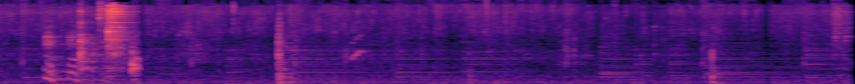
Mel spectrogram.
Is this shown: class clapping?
no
